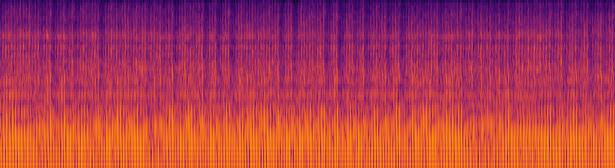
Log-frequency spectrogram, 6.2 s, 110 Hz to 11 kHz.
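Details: 1962 McCulloch 1-46 chainsaw, revived after lacking its carburetor and other parts: loud, buzzy two-stroke runs at a steady, even pitch without stumbling or misfiring; running cleanly.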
